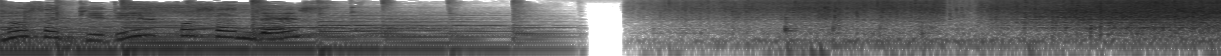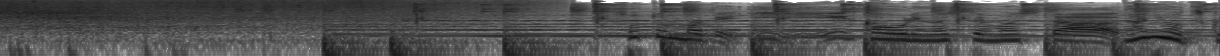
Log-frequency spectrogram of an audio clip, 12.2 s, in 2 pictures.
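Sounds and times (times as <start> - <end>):
speech: 0.1 - 1.7, 9.4 - 12.1
coffee-flavoured beef stroganoff-style curry sizzling in a pan: 3.2 - 9.0.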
